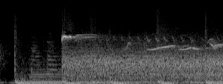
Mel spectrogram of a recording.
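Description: Birds chirping and whistling over steady outdoor background noise, starting about half a second in after a brief snatch of music.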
